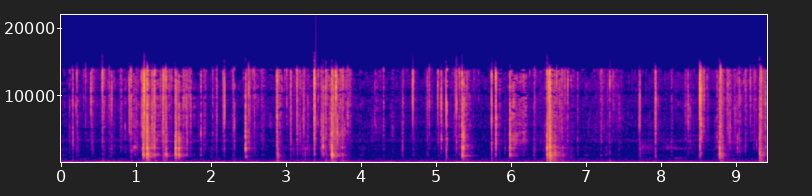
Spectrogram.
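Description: A red-handled utility knife blade scrapes thin curls off a solid brown soap bar held in the hand. Soft, dry scraping is broken by sharp, bright cracks and crisp crackles that stop at once. A steady low hum runs underneath.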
